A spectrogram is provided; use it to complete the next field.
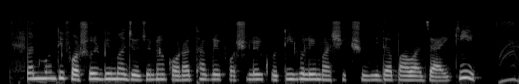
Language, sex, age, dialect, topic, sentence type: Bengali, female, 25-30, Standard Colloquial, agriculture, question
